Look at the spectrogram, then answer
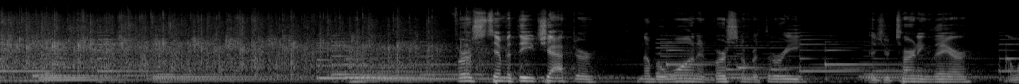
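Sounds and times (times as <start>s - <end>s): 
audience applause: 0.0s - 4.6s
speech: 4.7s - 10.1s.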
